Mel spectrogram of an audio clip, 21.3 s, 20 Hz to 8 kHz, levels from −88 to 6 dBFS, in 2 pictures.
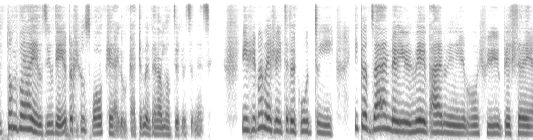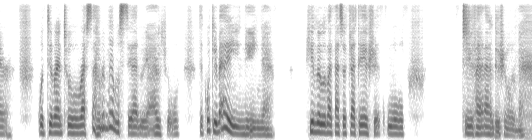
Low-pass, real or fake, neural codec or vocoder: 7.2 kHz; fake; codec, 16 kHz, 0.5 kbps, FreqCodec, larger model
